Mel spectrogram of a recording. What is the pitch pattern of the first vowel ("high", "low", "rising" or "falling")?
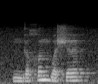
low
